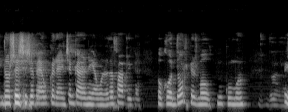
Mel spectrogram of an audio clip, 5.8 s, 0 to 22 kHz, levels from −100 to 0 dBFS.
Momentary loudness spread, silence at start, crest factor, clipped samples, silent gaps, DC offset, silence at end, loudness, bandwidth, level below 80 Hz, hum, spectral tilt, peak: 17 LU; 0 s; 22 dB; under 0.1%; none; under 0.1%; 0 s; -33 LUFS; 7.8 kHz; -88 dBFS; none; -4 dB/octave; -12 dBFS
